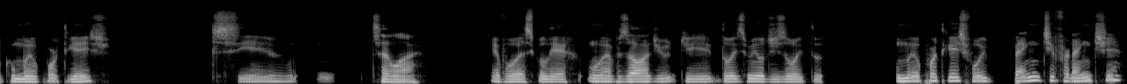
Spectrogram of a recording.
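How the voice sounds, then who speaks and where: American guy speaking learner portuguese, super gravelly and dark, slow, fillers everywhere, dry mic. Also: medium pitch, fairly even intonation, no echo. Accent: American English. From United States. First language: English. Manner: slow, searching for words, says "tipo" often. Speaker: podcast co-host. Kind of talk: casual conversational chat.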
